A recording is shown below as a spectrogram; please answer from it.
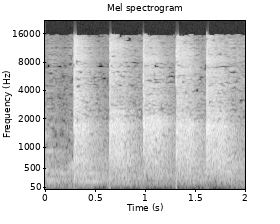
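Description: Metal temple bell struck five times in quick, even succession, about three strikes a second, each strike ringing briefly before the next.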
